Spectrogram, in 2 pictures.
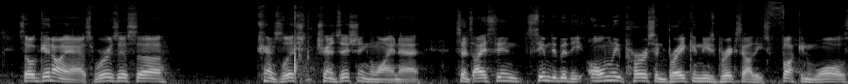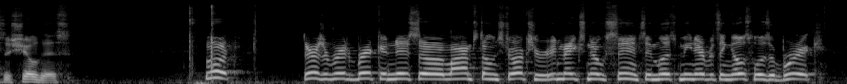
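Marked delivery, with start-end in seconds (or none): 10.5-16.7 very high, sarcastic, mocking voice. Mocking what others claim about a red brick: mock sarcastic imitation of believers. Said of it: "I'm being sarcastic and having fun with it".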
